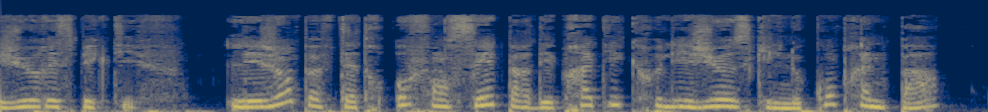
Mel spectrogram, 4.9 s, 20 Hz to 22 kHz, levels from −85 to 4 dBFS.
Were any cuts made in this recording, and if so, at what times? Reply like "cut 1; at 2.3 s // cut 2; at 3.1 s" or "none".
cut 1; at 1.1 s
